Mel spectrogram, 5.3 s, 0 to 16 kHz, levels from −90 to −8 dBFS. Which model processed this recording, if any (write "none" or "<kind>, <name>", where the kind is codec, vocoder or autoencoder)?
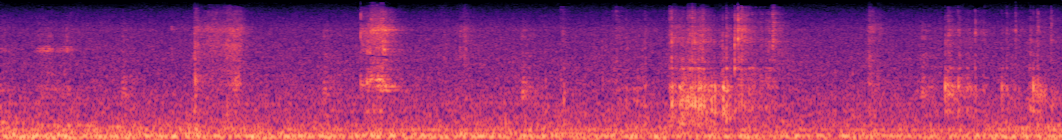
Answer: none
